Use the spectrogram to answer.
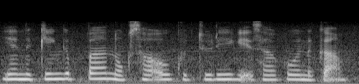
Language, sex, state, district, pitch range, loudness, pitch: Garo, female, Meghalaya, South Garo Hills, 220-240 Hz, -16 LUFS, 230 Hz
